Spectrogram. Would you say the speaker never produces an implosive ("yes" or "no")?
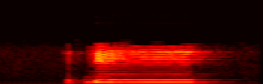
no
